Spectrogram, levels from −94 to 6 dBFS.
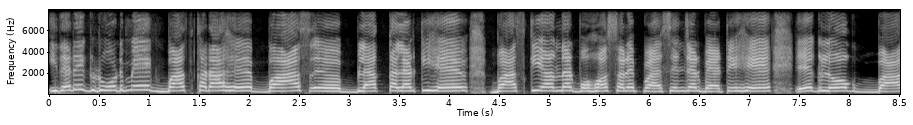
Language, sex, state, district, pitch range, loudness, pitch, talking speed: Hindi, female, Goa, North and South Goa, 305-345 Hz, -10 LUFS, 325 Hz, 170 wpm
